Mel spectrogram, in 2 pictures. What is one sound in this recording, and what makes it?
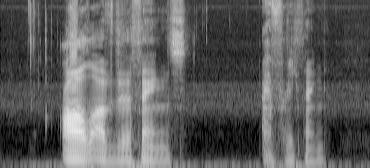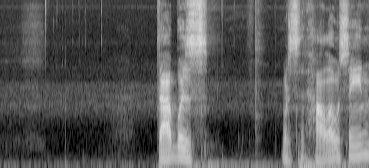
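A man talks with animation, close to a microphone, in short bursts.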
